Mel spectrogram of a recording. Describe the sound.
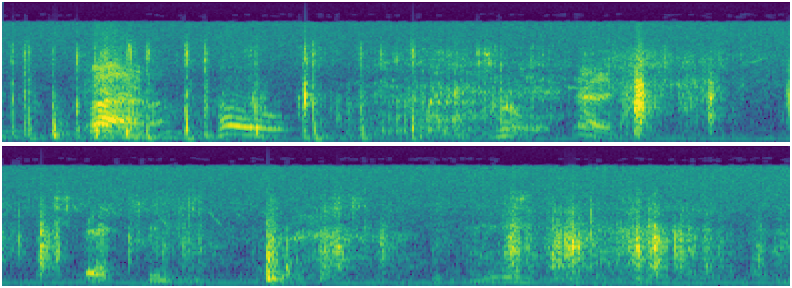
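Horses' hooves clip-clop in an irregular patter, then slow and come to a stop as the riders halt to rest their horses, with snorts, movement and faint voices mixed in.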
